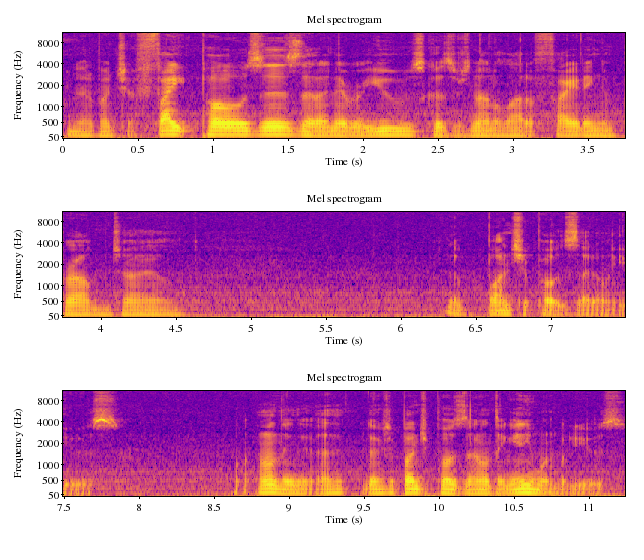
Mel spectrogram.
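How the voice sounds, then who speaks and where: The speech moves at a very fast pace, broken by long, frequent pauses. Noticeable background noise runs underneath. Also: man, very deep, low pitch for a man, ordinary pitch variation. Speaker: comic artist streamer. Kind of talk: casual live stream commentary while drawing. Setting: live stream. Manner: casual, thinking aloud with fillers.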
